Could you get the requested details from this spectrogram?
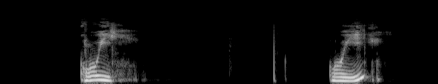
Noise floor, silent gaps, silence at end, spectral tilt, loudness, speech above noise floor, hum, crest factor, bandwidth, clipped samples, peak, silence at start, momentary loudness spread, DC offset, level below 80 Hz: -89 dBFS; none; 0.6 s; -8 dB/octave; -14 LUFS; 76 dB; none; 16 dB; 7.6 kHz; under 0.1%; -2 dBFS; 0.8 s; 13 LU; under 0.1%; -56 dBFS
